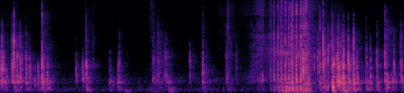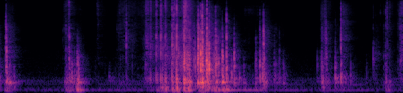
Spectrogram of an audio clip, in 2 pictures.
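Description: Fingertips turn the pages of a bound glossy paper travel brochure, with map and photo pages, one by one as it lies open on a table. Short crisp crinkles and flutters alternate with longer rustling swells of crumpling paper around the third and sixth seconds. The sound is dry and bright with very little ring.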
